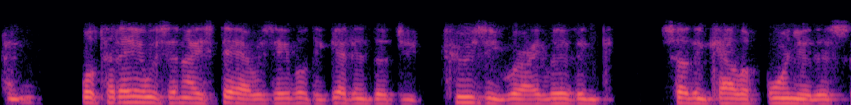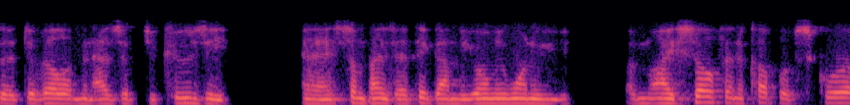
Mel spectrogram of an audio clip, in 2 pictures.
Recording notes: The 100 Pounders Phone Meeting.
